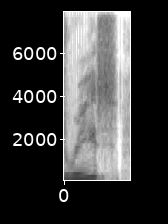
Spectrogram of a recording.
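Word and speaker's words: Rhys: And his name does not look like it should be pronounced Reese, but his name is Reese because he's Welsh, and they pronounce things really weird there.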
